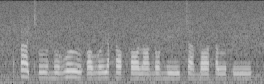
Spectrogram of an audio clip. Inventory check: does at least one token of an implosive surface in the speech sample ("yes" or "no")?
no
